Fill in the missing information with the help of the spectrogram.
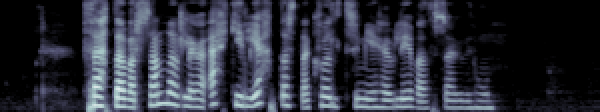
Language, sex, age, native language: Icelandic, female, 20-29, Icelandic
